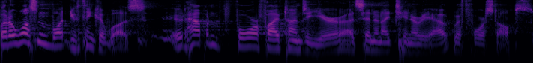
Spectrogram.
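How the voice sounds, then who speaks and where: A man's high voice with very wide pitch swings and an Irish accent, at a very fast pace. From Ireland. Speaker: nonprofit executive director. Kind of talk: public talk.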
